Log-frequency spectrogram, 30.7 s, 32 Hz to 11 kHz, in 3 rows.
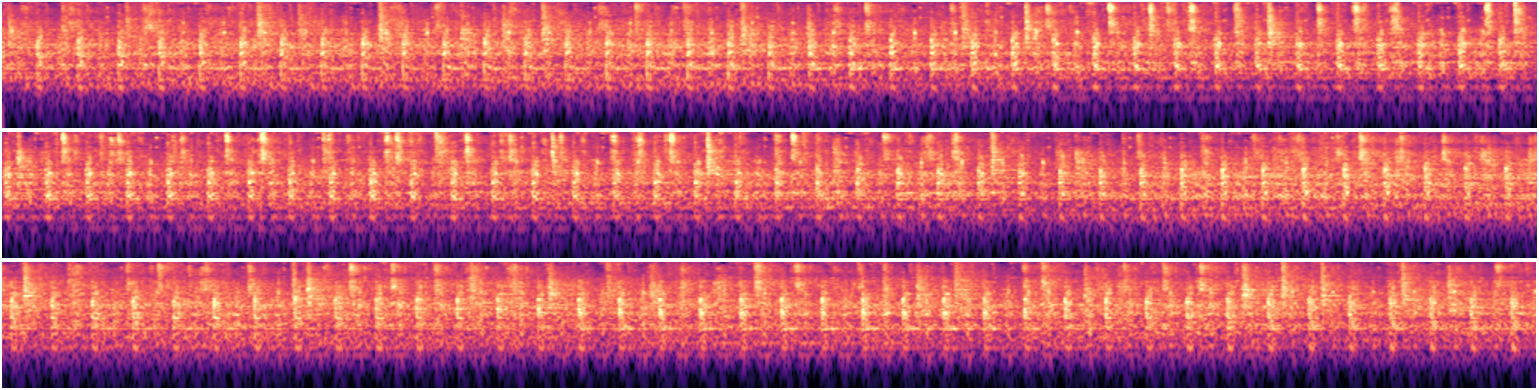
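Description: Z94-4C automatic nail making machine running steadily, a loud rapid mechanical clatter of evenly repeated strokes as it turns wire into nails.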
